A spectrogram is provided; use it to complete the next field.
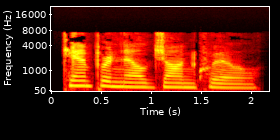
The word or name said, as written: campernelle jonquil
